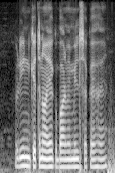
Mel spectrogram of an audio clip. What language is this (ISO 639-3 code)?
mai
